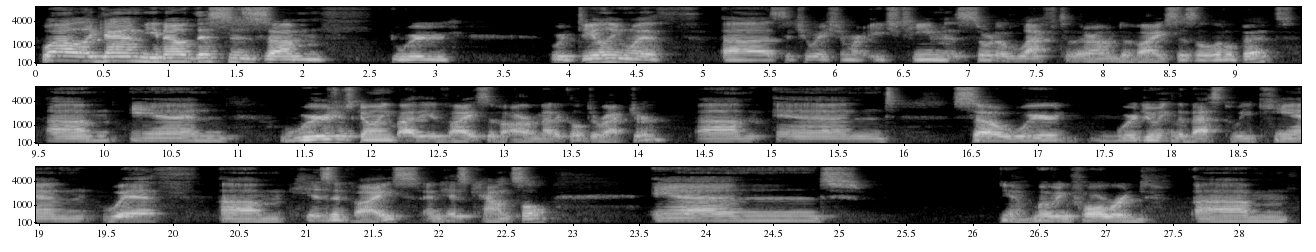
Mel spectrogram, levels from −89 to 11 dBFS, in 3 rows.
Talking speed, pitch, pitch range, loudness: 130 wpm, 95 Hz, 90-115 Hz, -20 LUFS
